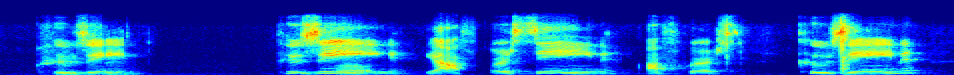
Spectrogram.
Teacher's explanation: So the second syllable is a stress.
